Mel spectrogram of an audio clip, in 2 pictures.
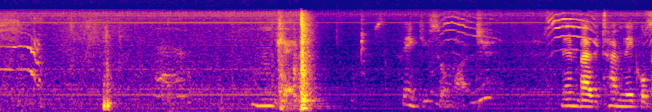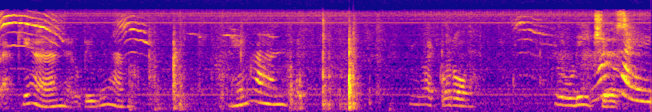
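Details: Little kittens mewing in a rapid series of thin, rising-and-falling high cries, many overlapping, with Spanish speech, a few loud knocks and steady background hum.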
